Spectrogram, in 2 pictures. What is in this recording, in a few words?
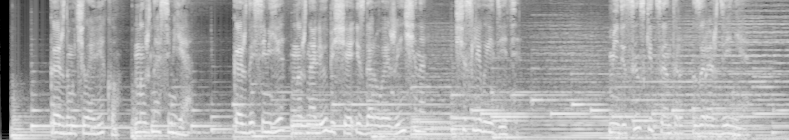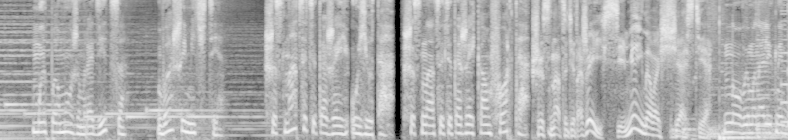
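female, Russian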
